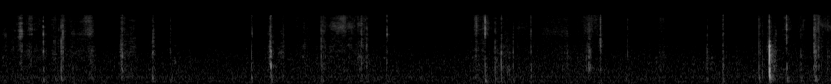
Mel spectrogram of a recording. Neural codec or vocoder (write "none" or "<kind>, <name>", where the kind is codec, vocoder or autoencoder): vocoder, Vocos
